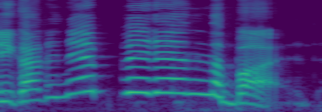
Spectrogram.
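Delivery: high, chirpy cartoon voice; Pinkie Pie. Real, not acted. Streamer slipping into a cartoon voice, high and peppy. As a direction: pitch it way up, perky and bouncy. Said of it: "I said it like fucking Pinkie Pie".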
